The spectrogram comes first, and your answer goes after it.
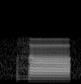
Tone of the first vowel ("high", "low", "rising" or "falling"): high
